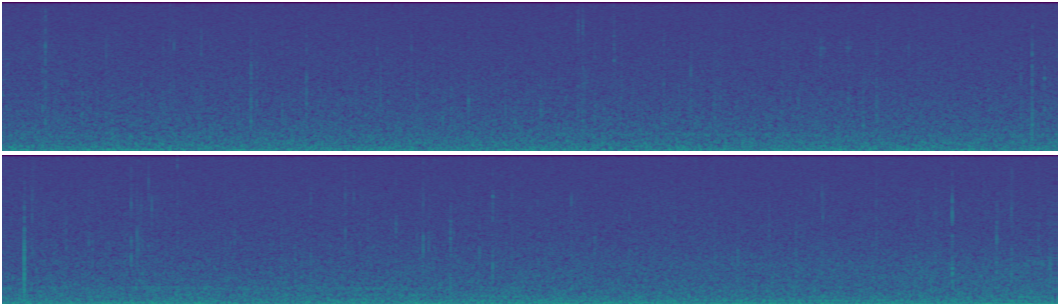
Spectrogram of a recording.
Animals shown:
forest ambience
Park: Acadia National Park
